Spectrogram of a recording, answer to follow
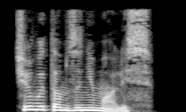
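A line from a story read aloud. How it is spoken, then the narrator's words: Dry question. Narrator (Russian): Морис сухо спросил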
